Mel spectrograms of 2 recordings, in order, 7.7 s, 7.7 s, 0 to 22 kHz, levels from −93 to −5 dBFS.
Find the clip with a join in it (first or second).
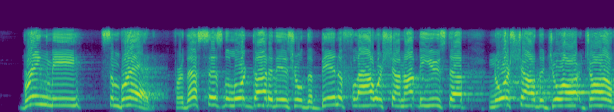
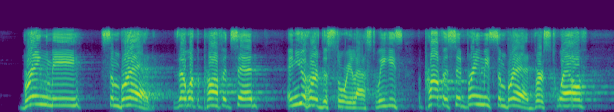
first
